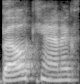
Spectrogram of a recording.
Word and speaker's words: Bellechanics: So Bellcanix is spelled B as in boy, ELLE. So it's the word Bell. And then Canix, right? Instead of mechanic with a me, it's a Bellcanix.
